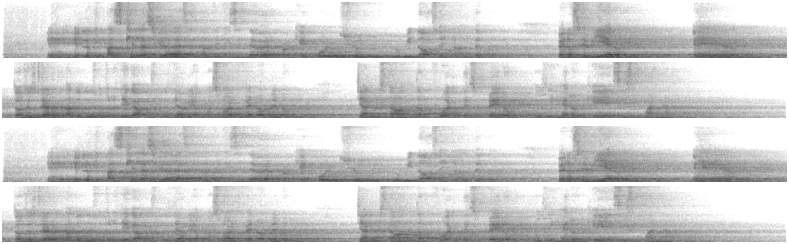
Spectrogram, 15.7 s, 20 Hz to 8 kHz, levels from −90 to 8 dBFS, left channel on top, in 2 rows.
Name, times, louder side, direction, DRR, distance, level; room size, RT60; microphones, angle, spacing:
voice 1, 0.4-4.9 5.6-6.3 6.9-7.7 8.0-10.8 11.4-14.5, left 1 dB, 15° left, -1 dB, 1.0 m, -27 dB
13.0 x 4.7 x 7.1 m, 2.9 s
head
